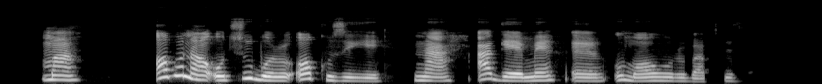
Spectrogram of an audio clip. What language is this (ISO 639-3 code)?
ibo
